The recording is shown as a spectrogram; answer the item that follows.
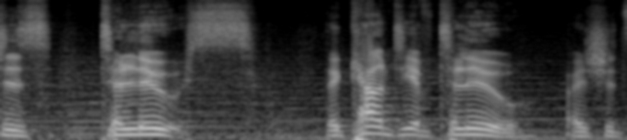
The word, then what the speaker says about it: Toulouse: Toulouse the county of talut I should say that there's no F you don't pronounce the S and there's there's sneakily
